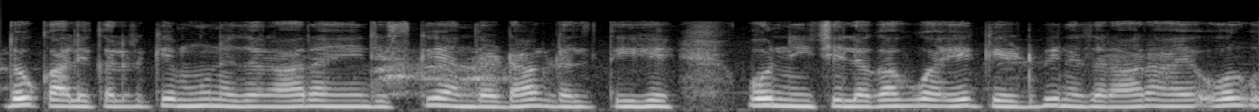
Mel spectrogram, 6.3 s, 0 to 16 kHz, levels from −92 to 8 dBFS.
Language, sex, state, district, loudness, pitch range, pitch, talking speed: Hindi, female, Bihar, Katihar, -17 LUFS, 190-210 Hz, 195 Hz, 245 wpm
